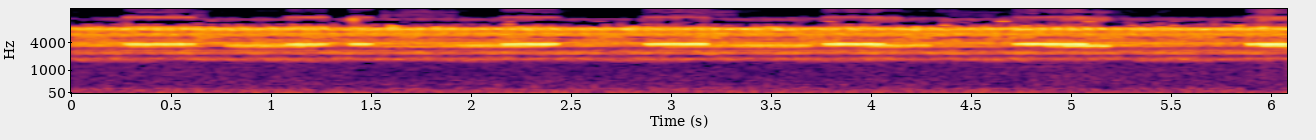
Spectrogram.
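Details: Crickets in a foggy field give a continuous shrill chorus, with louder trilled bursts arriving roughly once a second, somewhat irregularly, above the steady insect drone.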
